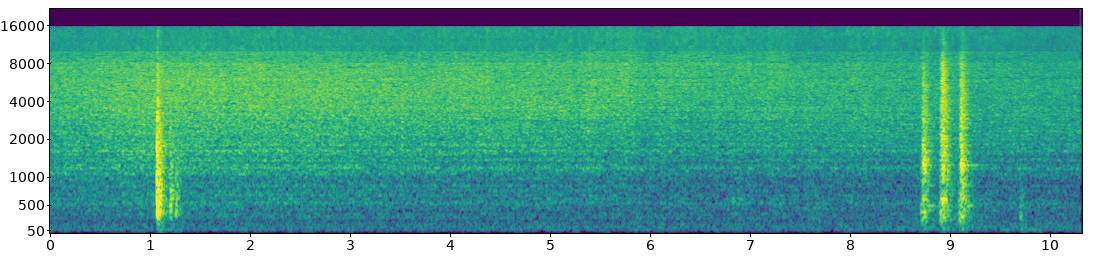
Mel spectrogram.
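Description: A metal utensil clinks against a pot.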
